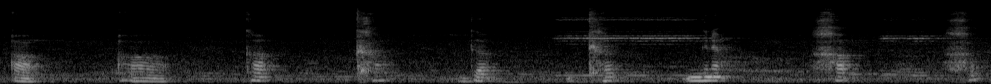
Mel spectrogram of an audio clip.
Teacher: మన కంఠం నుంచి వస్తున్నాయి. మనం ఈ అక్షరాలు పలికేటప్పుడు కంఠం ఈ స్థానంలో మనకి వైబ్రేషన్ వస్తూ ఉంటుంది. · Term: కంఠ్యాలు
